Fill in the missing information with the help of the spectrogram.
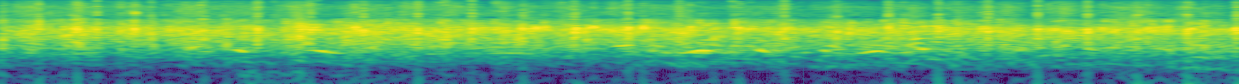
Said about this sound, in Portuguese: uma salva de palmas para esse compositor aqui, ó.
